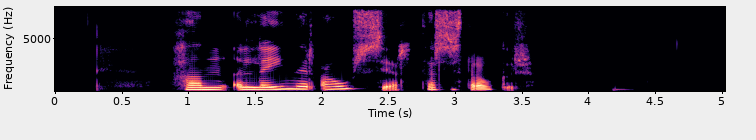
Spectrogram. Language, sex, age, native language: Icelandic, female, 30-39, Romanian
